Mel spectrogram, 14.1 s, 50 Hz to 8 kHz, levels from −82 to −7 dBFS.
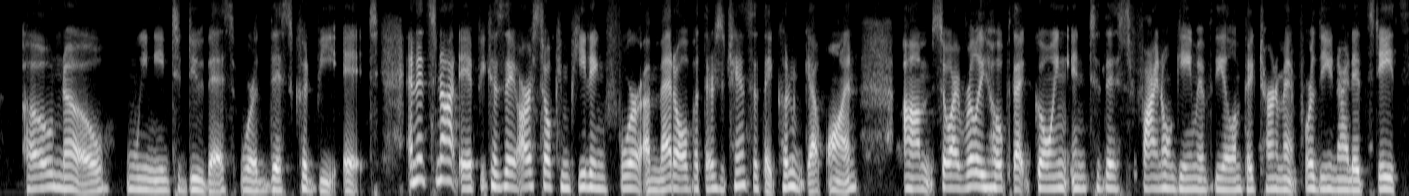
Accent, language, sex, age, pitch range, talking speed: American, English, female, 20-39, 155-180 Hz, 220 wpm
